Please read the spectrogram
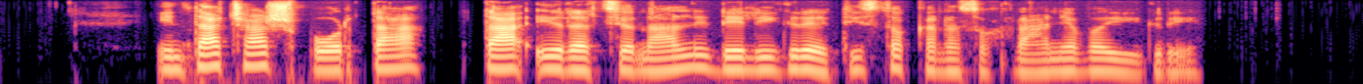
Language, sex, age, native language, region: Slovenian, female, 50-59, Slovenian, Central Slovenia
